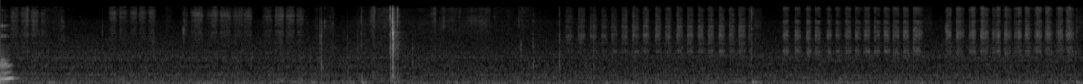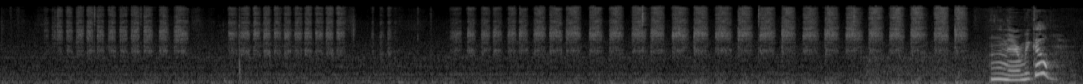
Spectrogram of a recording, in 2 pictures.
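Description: Graphite pencil shading on a paper Zentangle tile: quick back-and-forth scratchy strokes, several a second, that grow steadier and more even in the second half. One sharp click comes about four seconds in.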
